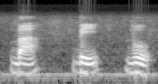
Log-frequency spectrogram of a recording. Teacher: Makhraj huruf ba adalah bibir atas dan bibir bawah dirapatkan bersama-sama.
